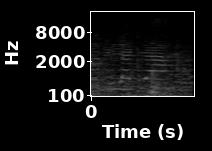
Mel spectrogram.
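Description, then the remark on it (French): A busy background of children playing at the Festival d'Aubagne 2021: overlapping young voices chatter and call out continuously, fairly soft, with no single voice standing out. “Comme vous pouvez l'entendre derrière moi, c'est dans l'enfance que nous nous plongerons aujourd'hui”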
